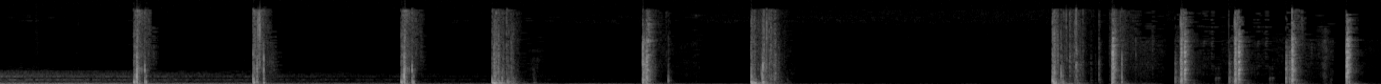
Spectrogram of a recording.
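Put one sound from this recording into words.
Footsteps thud in quick, uneven steps.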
